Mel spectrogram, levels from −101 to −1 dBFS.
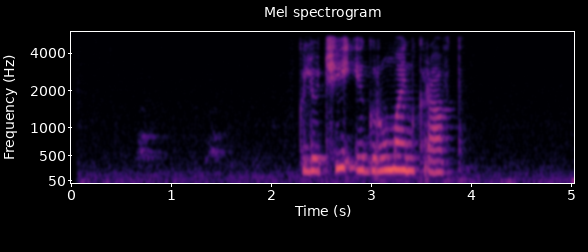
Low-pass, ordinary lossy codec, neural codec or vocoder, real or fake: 5.4 kHz; none; vocoder, 44.1 kHz, 128 mel bands every 256 samples, BigVGAN v2; fake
